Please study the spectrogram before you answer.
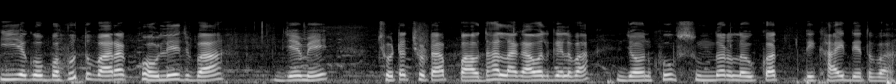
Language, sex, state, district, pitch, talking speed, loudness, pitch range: Bhojpuri, male, Bihar, Muzaffarpur, 200 Hz, 125 wpm, -15 LUFS, 190-220 Hz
